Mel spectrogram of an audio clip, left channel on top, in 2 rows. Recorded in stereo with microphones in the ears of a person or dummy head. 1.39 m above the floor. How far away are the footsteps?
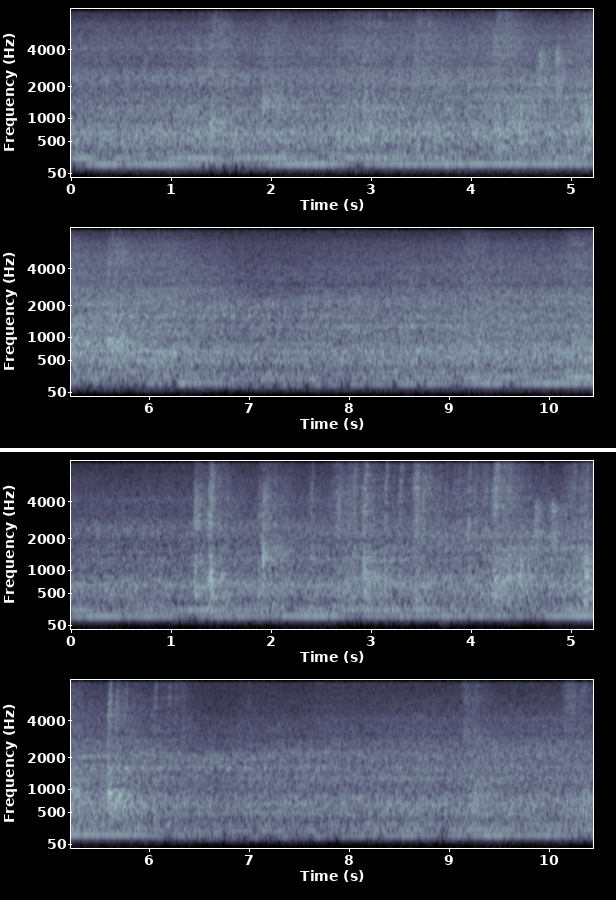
About 5.5 m.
